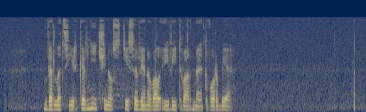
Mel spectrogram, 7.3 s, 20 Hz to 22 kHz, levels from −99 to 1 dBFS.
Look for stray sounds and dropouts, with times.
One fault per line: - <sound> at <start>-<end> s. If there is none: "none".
none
